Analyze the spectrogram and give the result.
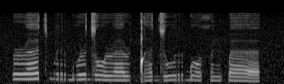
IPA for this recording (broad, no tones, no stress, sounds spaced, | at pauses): ɹ ɜː t͡s b ɵ r b u ɹ d͡z oː ɹ ɜː ɹ ɡ͡ǃ ɜː d͡z uː r ɓ oː θ ɵ n k͡p ɜː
